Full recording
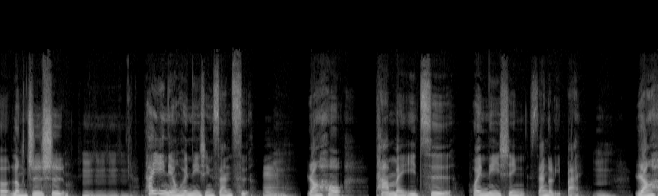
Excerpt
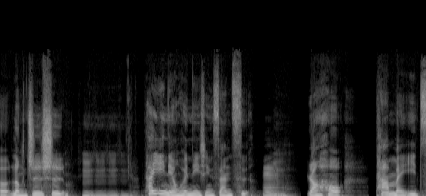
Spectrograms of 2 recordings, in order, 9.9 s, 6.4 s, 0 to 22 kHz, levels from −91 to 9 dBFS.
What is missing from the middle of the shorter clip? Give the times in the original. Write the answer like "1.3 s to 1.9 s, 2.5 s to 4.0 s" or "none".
none

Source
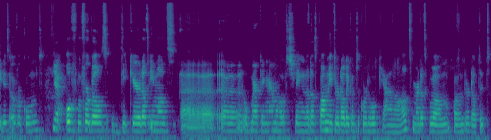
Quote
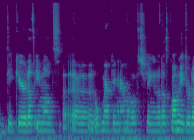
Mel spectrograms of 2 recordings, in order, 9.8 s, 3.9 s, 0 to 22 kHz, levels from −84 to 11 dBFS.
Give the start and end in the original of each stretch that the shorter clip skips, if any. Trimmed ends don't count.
3.5 s to 4.2 s

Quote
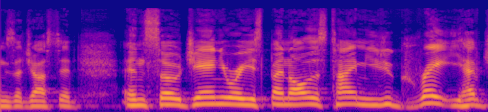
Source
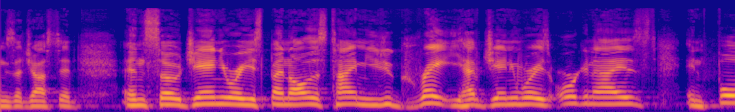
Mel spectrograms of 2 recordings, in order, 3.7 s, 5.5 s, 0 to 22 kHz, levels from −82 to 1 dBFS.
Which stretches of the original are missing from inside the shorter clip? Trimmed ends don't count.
none

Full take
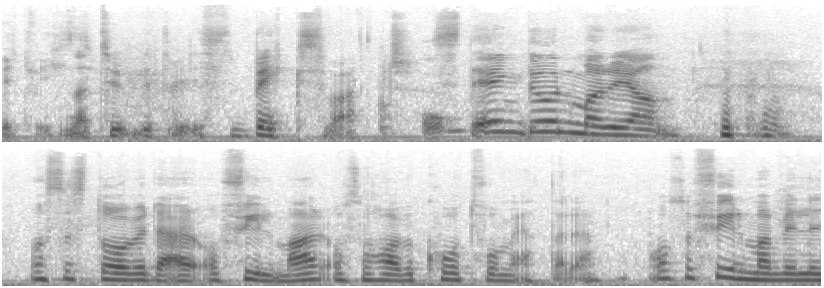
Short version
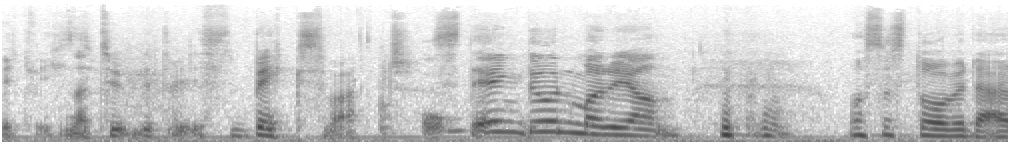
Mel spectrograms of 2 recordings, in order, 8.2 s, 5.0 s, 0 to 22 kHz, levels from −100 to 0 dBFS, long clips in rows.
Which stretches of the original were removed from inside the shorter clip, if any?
none

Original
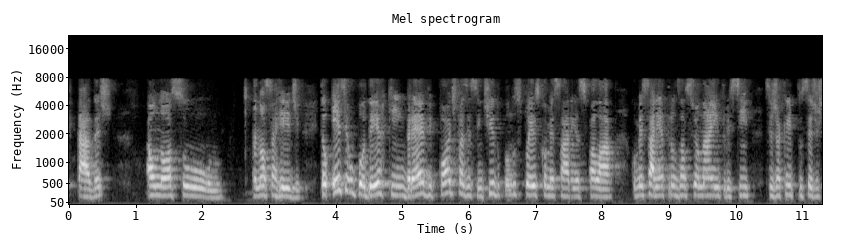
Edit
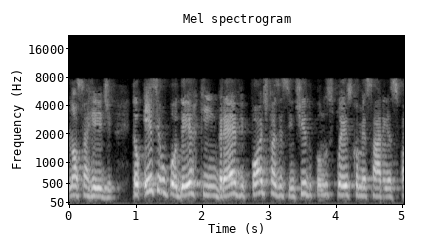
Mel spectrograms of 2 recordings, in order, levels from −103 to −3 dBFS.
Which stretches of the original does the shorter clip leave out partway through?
none

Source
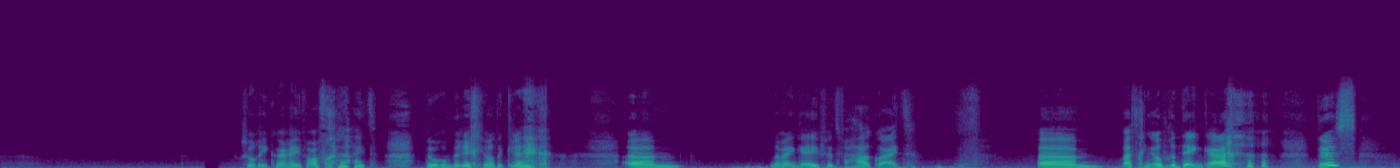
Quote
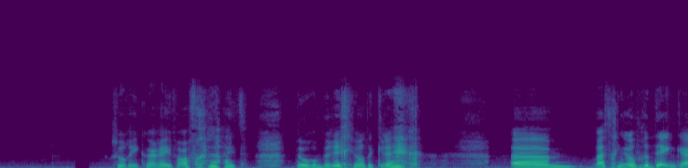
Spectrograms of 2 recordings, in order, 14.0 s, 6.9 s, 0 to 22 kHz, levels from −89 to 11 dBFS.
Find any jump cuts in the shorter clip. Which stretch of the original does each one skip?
6.2 s to 10.2 s

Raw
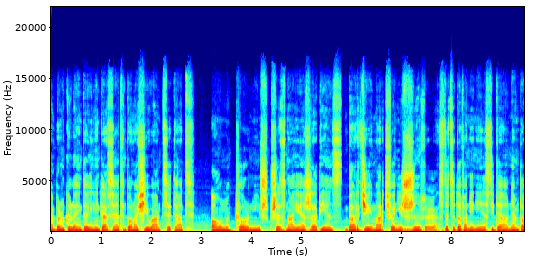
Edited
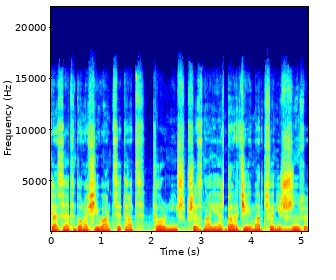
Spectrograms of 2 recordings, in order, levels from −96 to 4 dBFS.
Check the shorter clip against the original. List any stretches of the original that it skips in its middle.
3.0 s to 3.7 s, 5.1 s to 5.9 s

